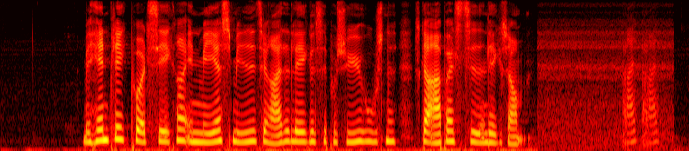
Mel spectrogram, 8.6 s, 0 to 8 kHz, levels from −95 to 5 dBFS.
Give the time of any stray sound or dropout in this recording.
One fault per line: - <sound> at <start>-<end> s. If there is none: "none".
- laugh at 7.8-8.2 s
